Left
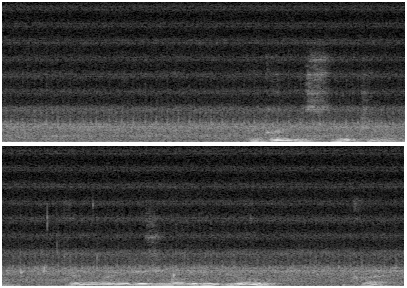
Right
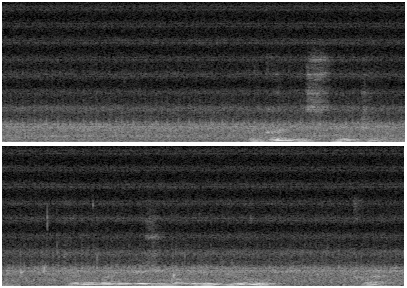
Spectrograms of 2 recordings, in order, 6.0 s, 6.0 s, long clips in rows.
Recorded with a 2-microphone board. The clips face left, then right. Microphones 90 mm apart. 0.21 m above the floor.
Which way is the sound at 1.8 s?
10° right (ahead or behind).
